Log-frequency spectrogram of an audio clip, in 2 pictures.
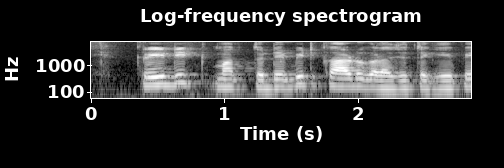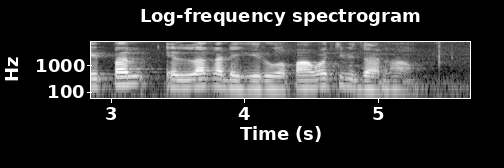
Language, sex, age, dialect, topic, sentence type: Kannada, female, 41-45, Coastal/Dakshin, banking, statement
